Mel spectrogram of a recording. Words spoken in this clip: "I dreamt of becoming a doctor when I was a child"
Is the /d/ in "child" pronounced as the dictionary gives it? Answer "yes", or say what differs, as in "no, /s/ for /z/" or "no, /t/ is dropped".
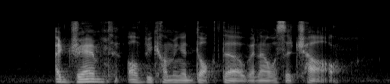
no, /d/ is dropped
